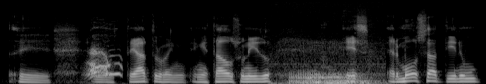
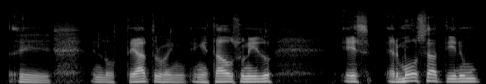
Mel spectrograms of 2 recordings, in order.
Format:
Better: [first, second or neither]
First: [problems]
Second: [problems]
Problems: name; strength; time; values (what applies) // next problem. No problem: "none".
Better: second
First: dog barking; loud; at 1 s and from 2.5 to 4 s; peak 2 dB above the speech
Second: none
